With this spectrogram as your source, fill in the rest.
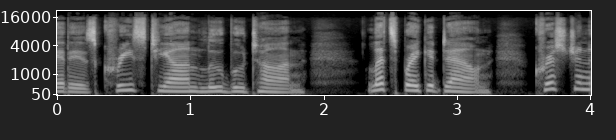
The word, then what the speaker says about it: Christian Louboutin: alone the correct way to say it is chrisan lhan let's break it down Christian is pronounced with a slight French flare as cre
